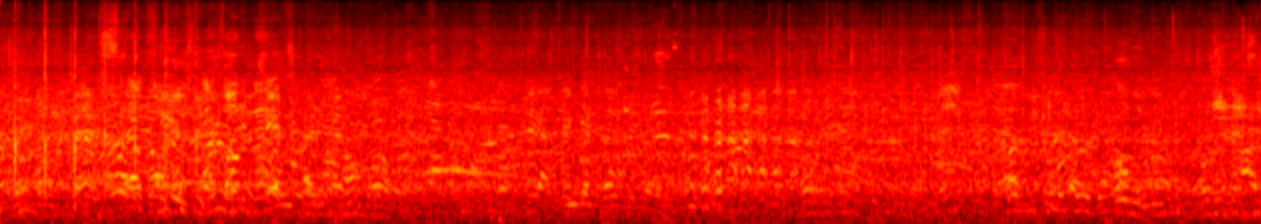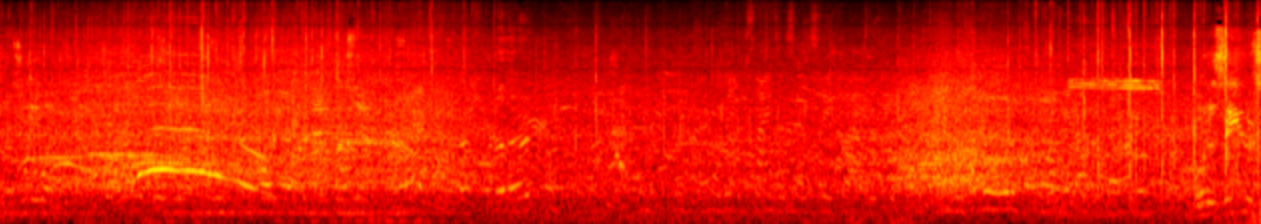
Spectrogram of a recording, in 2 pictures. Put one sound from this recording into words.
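A large crowd chatters and shouts all around, heard from the stands.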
